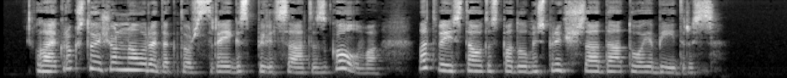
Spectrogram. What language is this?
Latgalian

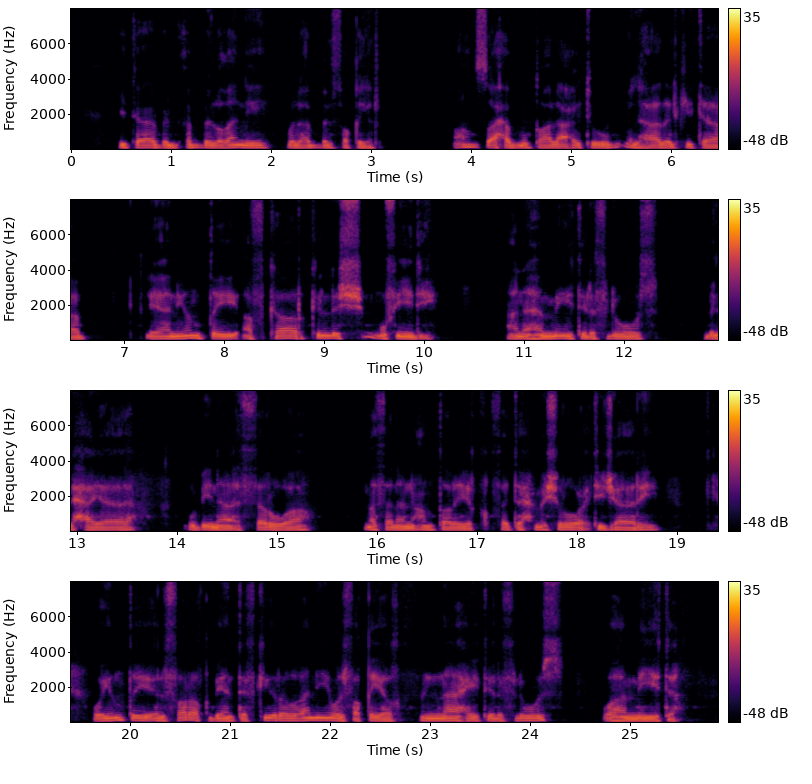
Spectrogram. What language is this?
North Mesopotamian Arabic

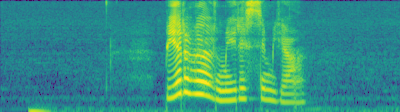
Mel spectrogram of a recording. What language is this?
Russian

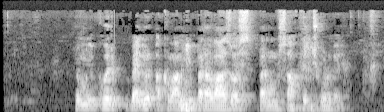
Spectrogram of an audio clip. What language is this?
Urdu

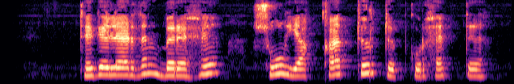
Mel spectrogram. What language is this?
Bashkir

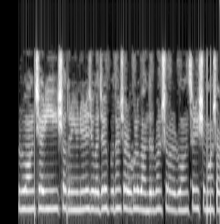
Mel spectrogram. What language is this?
Bangla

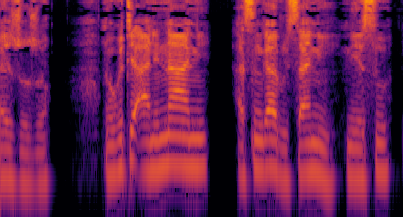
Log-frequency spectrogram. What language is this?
Shona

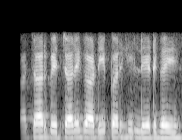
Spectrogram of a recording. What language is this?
Hindi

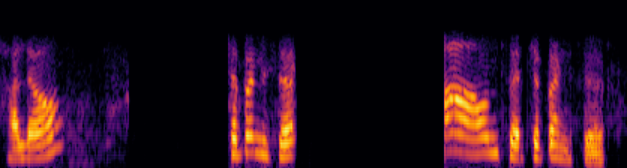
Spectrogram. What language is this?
Telugu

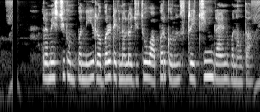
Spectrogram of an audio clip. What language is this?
Marathi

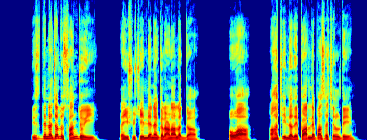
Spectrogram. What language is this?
Kangri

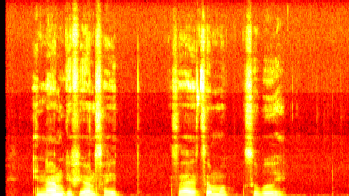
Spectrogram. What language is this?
Kalenjin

